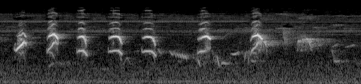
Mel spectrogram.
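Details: White-rumped shama, a stressed bird used as a lure to make other birds sing: seven sharp, loud, descending notes about every third of a second, then softer trailing fragments.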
